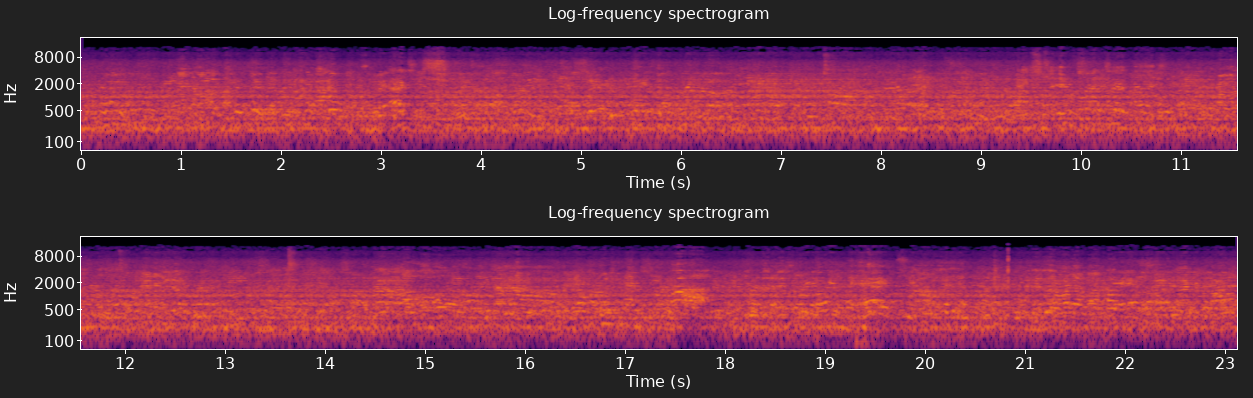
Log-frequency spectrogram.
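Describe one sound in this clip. A band plays loud, distorted heavy music through amplifiers.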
